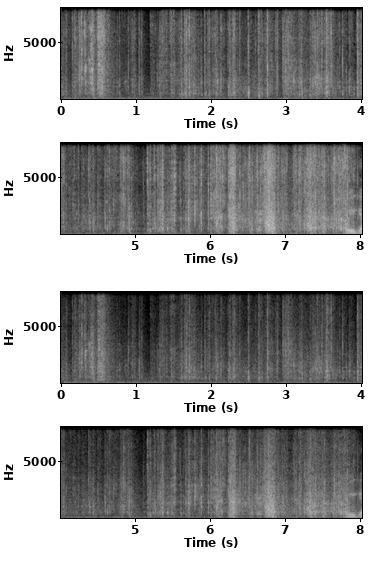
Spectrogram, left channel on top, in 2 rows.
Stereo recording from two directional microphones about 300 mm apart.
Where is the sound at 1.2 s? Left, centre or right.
Left.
